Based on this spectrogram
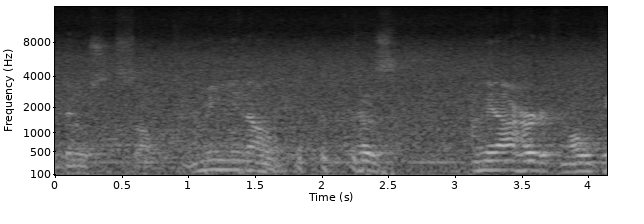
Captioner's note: laughing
